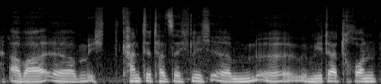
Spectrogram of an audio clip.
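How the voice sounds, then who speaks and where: A man speaking casually as a podcast interview guest, halting and rambling, often repeating words and adding tag questions. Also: mid-range voice, creaky, mellow. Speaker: interviewed guest, horror novel author.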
